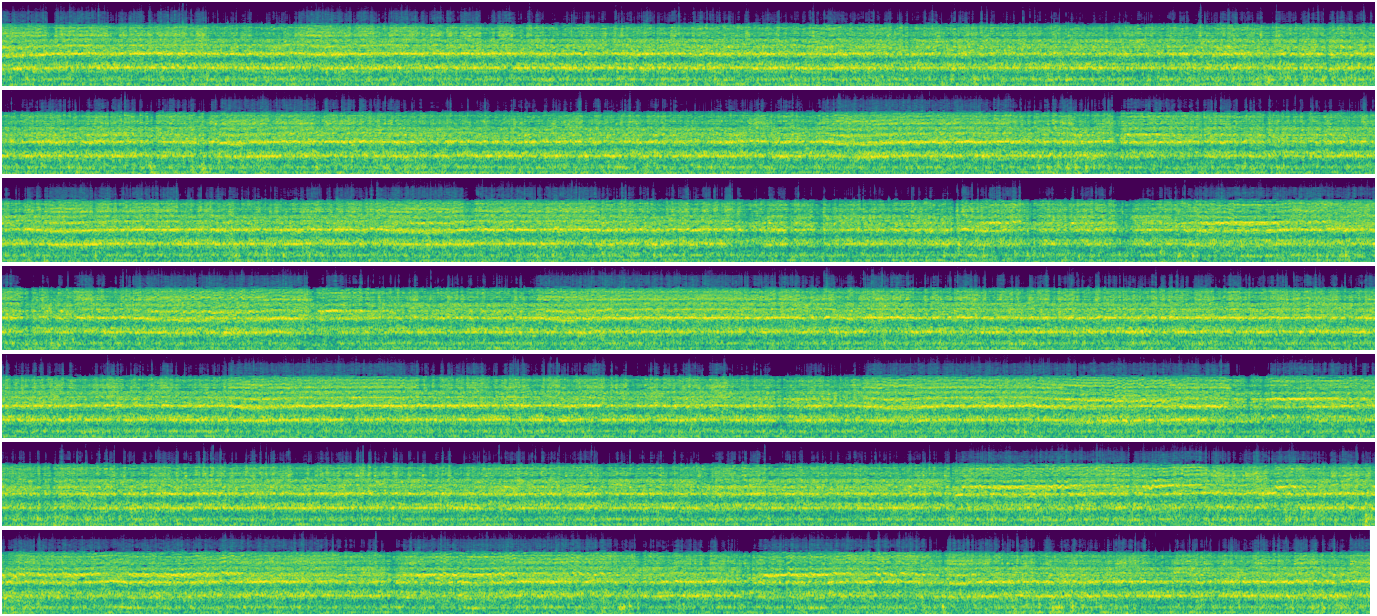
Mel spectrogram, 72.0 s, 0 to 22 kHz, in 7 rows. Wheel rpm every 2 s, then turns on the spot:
230, 230, 230, 230, 230, 240, 230, 230, 230, 230, 230, 230, 230, 230, 230, 230, 220, 230, 230, 230, 240, 230, 240, 230, 220, 220, 230, 230, 230, 220, 230, 220, 230, 230, 230, 230.
none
